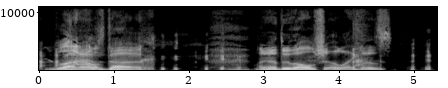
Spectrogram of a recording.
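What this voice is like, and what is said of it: Munchkin character voice. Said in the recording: “doing the fucking voice ... You're like Munchkin”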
